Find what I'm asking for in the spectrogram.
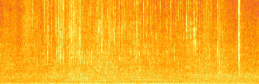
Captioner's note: liquid pouring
